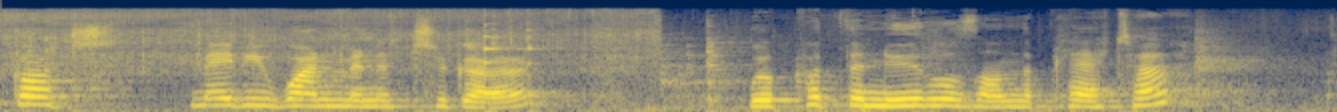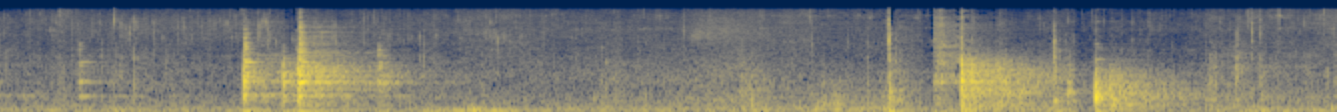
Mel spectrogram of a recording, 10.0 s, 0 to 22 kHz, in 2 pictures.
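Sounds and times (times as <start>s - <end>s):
utensils clinking against dishware: 1.8s - 2.8s.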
